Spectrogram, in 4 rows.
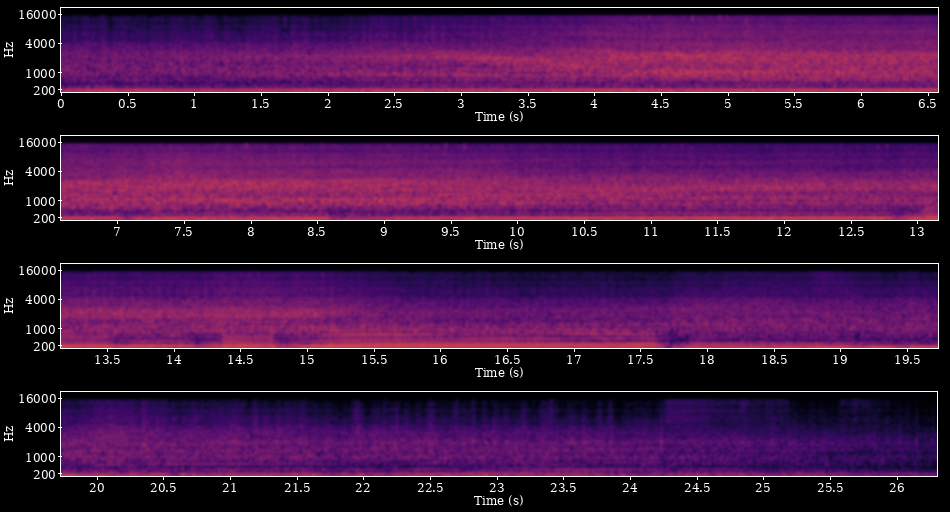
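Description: Honda K24 inline-four engine in a Civic EP3, heard from inside the cabin, running at a steady pitch at highway speed with a constant drone over road and wind noise. The sound fades out near the end.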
